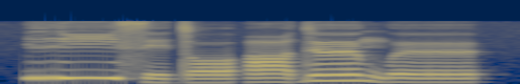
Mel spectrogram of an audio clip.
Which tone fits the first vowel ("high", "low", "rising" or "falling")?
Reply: high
